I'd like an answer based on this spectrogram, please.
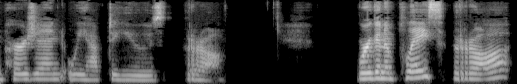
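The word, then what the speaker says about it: را: marker but in Persian we have to use ra we're going to place Raw After the noun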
